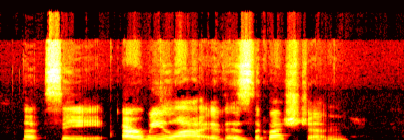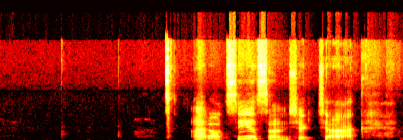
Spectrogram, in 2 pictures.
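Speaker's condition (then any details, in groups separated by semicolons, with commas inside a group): No condition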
